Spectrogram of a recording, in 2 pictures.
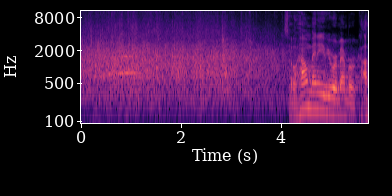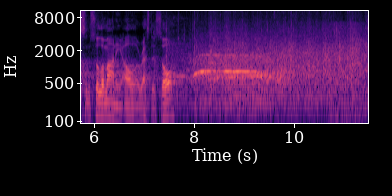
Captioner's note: applause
